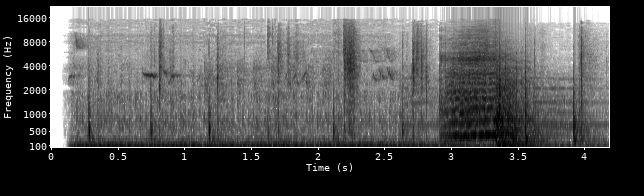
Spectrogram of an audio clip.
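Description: Footsteps at a steady walking pace, about two a second, then a wooden door creaking open loudly and drawn-out about three seconds in.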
